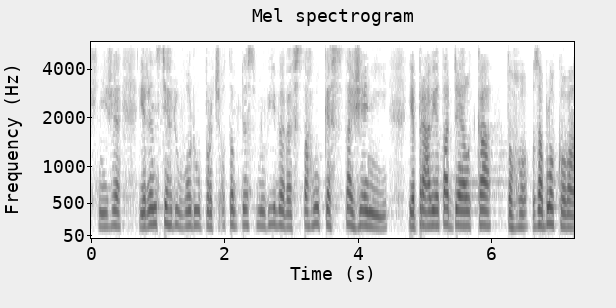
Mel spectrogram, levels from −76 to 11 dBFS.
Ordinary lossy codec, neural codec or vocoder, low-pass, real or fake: none; none; 5.4 kHz; real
